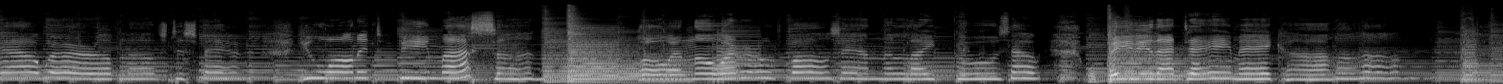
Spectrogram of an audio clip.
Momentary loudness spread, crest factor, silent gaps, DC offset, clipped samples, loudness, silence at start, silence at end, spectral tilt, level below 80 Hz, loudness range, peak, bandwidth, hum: 10 LU; 18 dB; none; under 0.1%; under 0.1%; -23 LUFS; 0 s; 0 s; -5 dB/octave; -54 dBFS; 4 LU; -4 dBFS; 17 kHz; none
